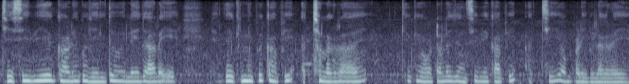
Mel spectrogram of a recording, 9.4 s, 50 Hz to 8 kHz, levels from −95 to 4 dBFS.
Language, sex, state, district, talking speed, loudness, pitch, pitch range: Hindi, male, Uttar Pradesh, Hamirpur, 195 wpm, -23 LUFS, 165 Hz, 150-180 Hz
